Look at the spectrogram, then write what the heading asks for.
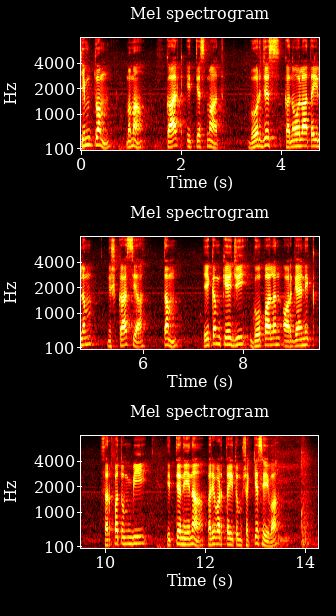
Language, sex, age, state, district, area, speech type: Sanskrit, male, 30-45, Karnataka, Dakshina Kannada, rural, read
